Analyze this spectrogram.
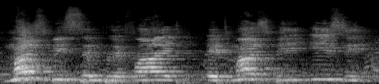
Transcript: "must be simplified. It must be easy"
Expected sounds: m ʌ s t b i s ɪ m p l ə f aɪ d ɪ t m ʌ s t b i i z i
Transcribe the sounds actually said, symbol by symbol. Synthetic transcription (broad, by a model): m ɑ s t b i s ɪ m p l ə f aɪ d ɪ t m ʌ s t b i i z i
